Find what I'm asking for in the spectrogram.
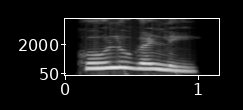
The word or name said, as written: ಕೋಲುಕಳ್ಳಿ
